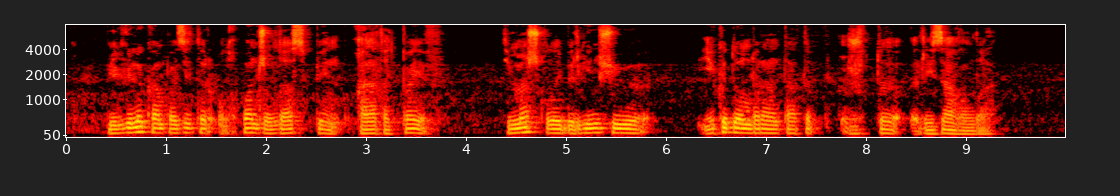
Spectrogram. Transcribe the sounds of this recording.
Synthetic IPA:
b̥e̞lɡʲɪlɪkʰo̞mpo̞zʲijt̪o̞ɾʊ̰lˠəqpɑnʒolˠd̪ɑsə̥fpenqʰɑnɑt̪ɑjt̪̚pɑje̞f | d̪̥imɑʃqʰʊlˠɑjbeɾɡʲe̞nʃewɪ | e̞kʲɪd̪o̞mbəɾɑnt̪ʰɑt̪əp̚ʒʊɾt̪ːəɾijzɑqəlˠd̪ə̰

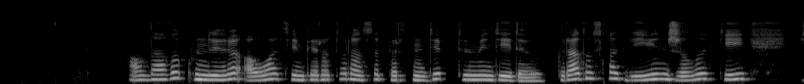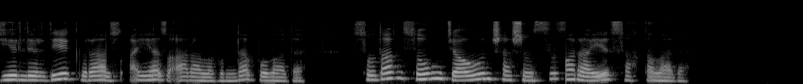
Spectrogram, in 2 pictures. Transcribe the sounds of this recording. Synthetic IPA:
ɑlˠd̪ɑʁəkʲʰʏnd̪e̞ɾɪʔɑwɑt̪ʰe̞mpe̞ɾat̪uɾasəbɪɾt̪ɪnd̪e̞p̚t̪ʰɵme̞nd̪e̞jd̪ɪɡ̥rad̪usqɑd̪e̞jɪnʒəlˠəkʲʰe̞j | ʒe̞ɾle̞ɾd̪e̞ɡrasɑ̰jɑzɑ̰ɾɑlˠəʁənd̪ɑbo̞lˠɑd̪ə | so̞d̪ɑnso̞ɴʒɑwənʃɑʃənsəzɾɑjəsɑqt̪ɑlˠɑd̪ə

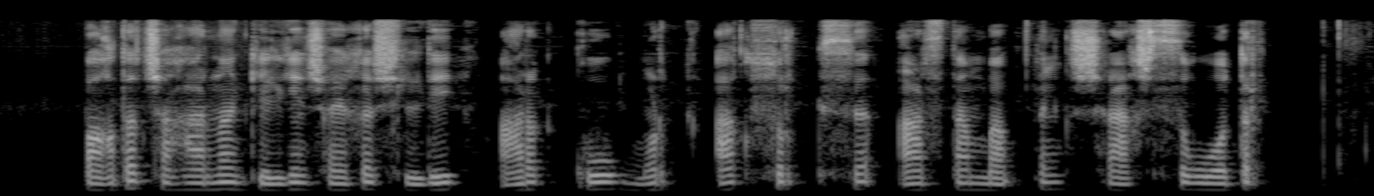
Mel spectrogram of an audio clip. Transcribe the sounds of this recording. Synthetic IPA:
b̥ɑʁd̪ɑt̪ʃɑχɑɾənɑŋkʲʰe̞lɡʲe̞nʃɑjqəʃɪld̪ej | ɑɾəqʰːumʊɾt̪̚ɑqsʊɾt̪̚kʲʰɪ̥sɪɑɾst̪ɑmbɑp̚t̪əɴʃəɾɑqʃə̥səwo̞t̪əɾ

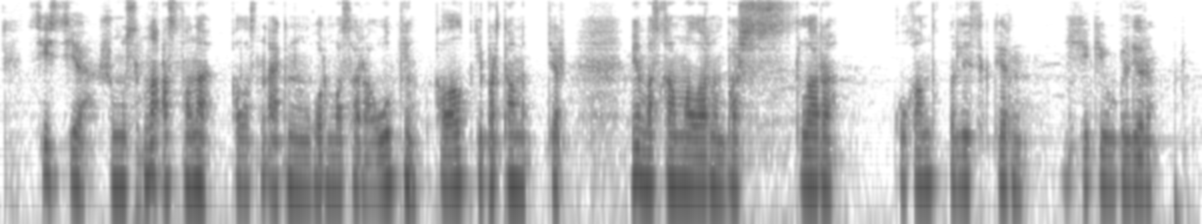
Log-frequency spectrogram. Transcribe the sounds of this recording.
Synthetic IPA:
sʲe̞sʲːijaʒ̥ʊməsənɑʔɑst̪ɑnɑqʰɑlˠɑsənɑækʲɪmnɪŋwo̞ɾənbɑsɑɾəlˠukʲiŋqʰɑlˠɑlˠəqd̪̥ʲe̞pɑrt̪amʲe̞nt̪ːe̞ɾme̞nbɑsqɑɾmɑlˠɑɾd̪əɴbɑsʃə̥səlˠɑɾə | qʰo̞ʁɑmd̪əq̚bɪɾle̞st̪ɪ̥k̚t̪e̞ɾd̪ɪŋ | ʒek̪ʲewɵkʲɪld̪e̞ɾɪ

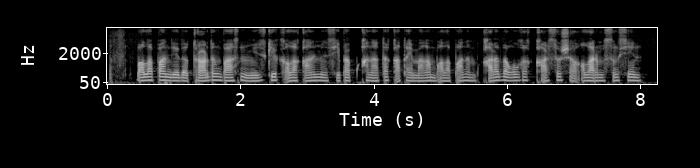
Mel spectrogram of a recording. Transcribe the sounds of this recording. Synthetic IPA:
b̥ɑlˠɑpɑnd̪e̞d̪ɪt̪ʰʊɾɑɾd̪əɴbɑsənmɵzkʲekʰɑ̰lˠɑqɑnəme̞nsipɑp̚qʰɑnɑt̪əqʰɑt̪ɑjmɑʁɑnbɑ̰lˠɑpɑ̰nəmqʰɑɾɑd̪ɑwolˠʁɑqʰɑ̰ɾsəʃɑ̰ʔɑ̰lˠɑɾməsəɴse̞n

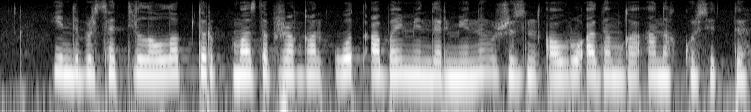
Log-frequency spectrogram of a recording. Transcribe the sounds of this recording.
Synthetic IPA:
je̞nd̪ɪbɪɾsæt̪ːelˠɑwlˠɑp̚t̪ʰʊɾəp̚mɑzd̪ɑpʒɑɴʁɑnwo̞t̪ɑbɑjme̞nd̪æɾme̞nːɪŋʒʏzɪnɑwɾuʔɑd̪ɑmʁɑʔɑnəq̚kʲʰɵɾse̞t̪ːɪ

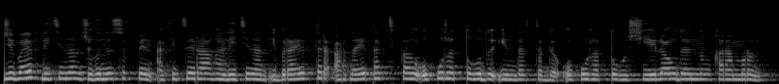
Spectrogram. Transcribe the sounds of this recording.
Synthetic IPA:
ʒebɑjeflʲet̪ʲinɑnt̪ʒʏɡʲʏnɪso̞fpe̞no̞̰fʲit̪se̞ɾɑʁəlʲet̪ʲinɑnt̪ibɾaje̞ft̪ɑɾʔɑɾnɑjət̪ʰakt̪ijkɑlˠəwo̞quʒɑt̪ːəʁud̪əʔʏjəmd̪ɑst̪əɾd̪əwʔo̞quʒɑt̪ːəʁəʃije̞lɪɑwd̪ɑnənəɴqʰɑɾɑmʊɾən

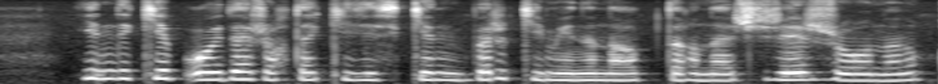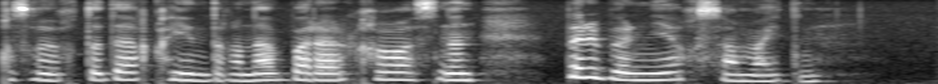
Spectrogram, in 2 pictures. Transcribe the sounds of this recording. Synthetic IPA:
je̞nd̪ɪkʲʰe̞po̞jd̪ɑʒɑqt̪ɑkʲʰe̞zd̪e̞skʲe̞nbɪɾkʲʰe̞me̞nɪnɑlˠəp̚t̪əʁənɑʒɪɾe̞ɾʒoənəɴqʰəzʁəɾəqt̪əd̪ɑqʰəjənd̪əʁənɑbɑɾɑɾqʰɑʁɑsənən | b̥ɪɾbɪɾɪne̞qʰʊ̥sɑmɑjt̪ən

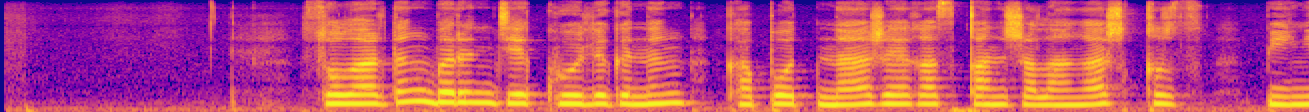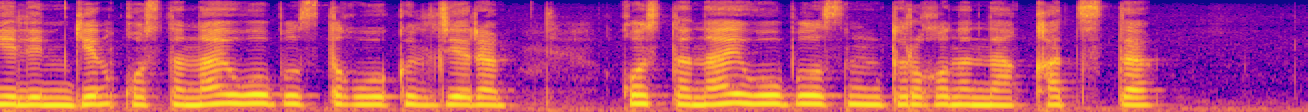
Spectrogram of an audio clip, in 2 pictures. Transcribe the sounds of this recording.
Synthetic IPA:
so̞lˠɑɾd̪əɴbɪɾɪnd̪e̞kʲʰɵlɪɡʲɪnɪŋkʰapo̞t̪ənɑʒɑjʁɑsqɑnʒɑlˠɑɴɑʃqʰəz | bejne̞le̞ŋɡʲe̞ɴqʰo̞st̪ɑnɑjwo̞blˠəst̪əqwɵkʲɪld̪eɾɪ | qʰo̞st̪ɑnɑjwo̞blˠəsənəɴt̪ʰʊɾʁənənɑqʰɑt̪ə̥st̪ə

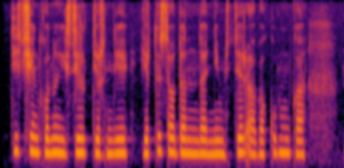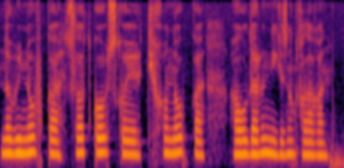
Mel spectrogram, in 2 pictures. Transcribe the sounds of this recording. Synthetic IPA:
t̪ʰit͡ʃeŋkonəɴest̪e̞lɪk̚t̪e̞ɾɪnd̪e̞ | je̞ɾt̪esɑwd̪ɑnənd̪ɑne̞mɪst̪e̞ɾʔɑ̰bakumka | no̞vino̞fkaslˠot̪kovskojt̪ʲʰiχono̞fkaː | wəlˠd̪ɑɾəne̞ɡʲɪzɪɴqʰɑlˠɑʁɑn

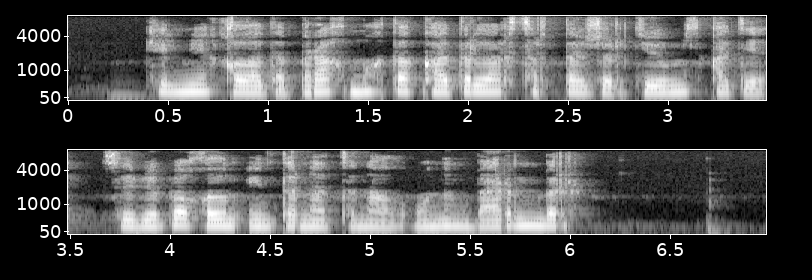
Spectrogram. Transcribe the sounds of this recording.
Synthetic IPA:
kʲʰe̞lmejqʰɑlˠɑd̪əbɪɾɑqməqt̪əkʰad̪rolˠɑɾsəɾt̪ːɑʒʏɾd̪e̞wɪmɪzqʰɑt̪e̞se̞be̞bɪʁəlˠəmijnt̪e̞rnat̪sionɑlˠwo̞nəɴbæɾɪnbɪɾ

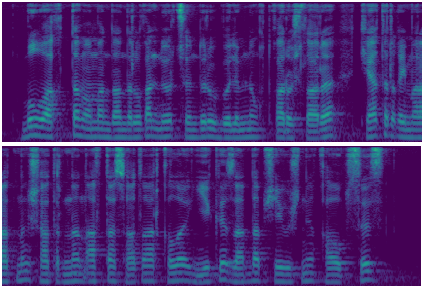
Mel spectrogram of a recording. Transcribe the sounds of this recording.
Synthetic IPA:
bʊlˠwɑqə̥t̪ːɑmɑmɑnd̪ɑnd̪əɾəlˠʁɑnɵɾt̪sɵnd̪ɪɾubɵlɪmɪnɪŋqʰʊ̥t̪qɑɾuʃəlˠɑɾə | t̪ʰʲeat̪rʁijmɑɾɑt̪ənəɴʃɑt̪əɾənːɑnaft̪osɑt̪əɑɾqəlˠəje̞kʲɪzɑɾd̪ɑpʃe̞ɡʲuʃɪne̞qʰɑwəpsəz

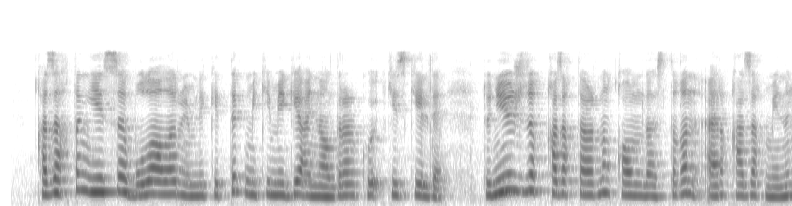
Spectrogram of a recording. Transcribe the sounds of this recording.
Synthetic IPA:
qʰɑzɑqt̪əɴije̞sɪbolˠɑːlˠɑɾme̞mle̞kʲe̞t̪ːɪkme̞kʲe̞me̞ɡʲe̞ɑjnɑlˠd̪əɾɑɾkʲʰe̞zkʲʰe̞ld̪ɪ | d̪̥ʏnije̞ʒʏzɪk̚qʰːɑzɑq̚t̪ɑɾənəɴqʰɑwəmd̪ɑst̪əʁənæɾqʰɑzɑqme̞nɪ

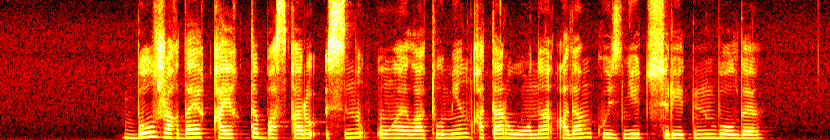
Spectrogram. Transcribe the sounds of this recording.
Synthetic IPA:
bʊlˠʒɑʁd̪ɑjqʰɑjəq̚t̪əbɑsqɑɾuɪsɪnwo̞ɴɑjlˠɑt̪uəme̞ɴqʰɑt̪ɑɾwo̞nəʔɑ̰d̪ɑmkʲʰɵzɪne̞t̪ʰʏ̥sɪɾe̞t̪ɪnbo̞lˠd̪ə

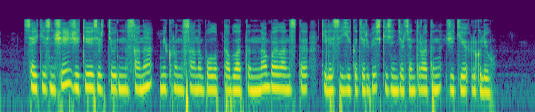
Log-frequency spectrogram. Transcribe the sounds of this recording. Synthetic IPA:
sæjkʲe̞sɪnʃe̞ʒe̞kʲe̞ze̞ɾt̪ːe̞wd̪ɪŋsɑnəmʲikro̞nəsɑnəbo̞lˠəp̚t̪ʰɑbəlˠɑt̪ənənɑbɑjlˠɑnəst̪əkʲʰe̞le̞sɪje̞kʲɪd̪e̞ɾbe̞skʲʰe̞ze̞nd̪e̞ɾd̪e̞nt̪ʰʊɾɑt̪ənʒe̞kʲʰe̞ʔʏlɡʲɪle̞w

